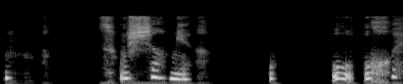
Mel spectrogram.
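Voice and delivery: shy, halting reply; coy and bashful. Acted. Woman answers her lover, coy and shy. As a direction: hesitate coyly between the words. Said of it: "孙平娇羞地说".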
